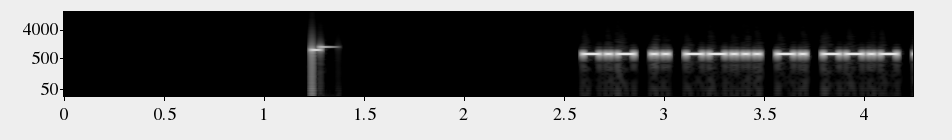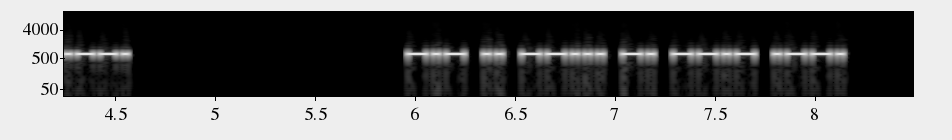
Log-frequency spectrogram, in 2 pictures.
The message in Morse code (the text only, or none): KI7NQP KI7NQP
